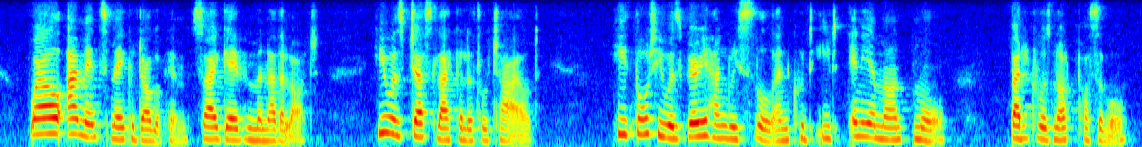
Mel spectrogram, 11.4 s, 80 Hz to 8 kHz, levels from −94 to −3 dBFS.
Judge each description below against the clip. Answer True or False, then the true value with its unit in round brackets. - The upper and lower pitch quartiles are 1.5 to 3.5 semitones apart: False (3.9 semitones)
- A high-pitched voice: True (200 Hz)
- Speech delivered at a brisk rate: True (210 wpm)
